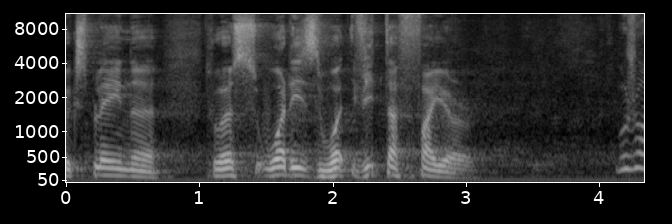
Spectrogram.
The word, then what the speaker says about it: VitaFire: Moi, quand je vous ai appelé, j'ai dit bêtement VitaFire, sans faire le lien avec évidemment votre activité, et c'est important de le prononcer à l'américaine, à l'anglaise.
